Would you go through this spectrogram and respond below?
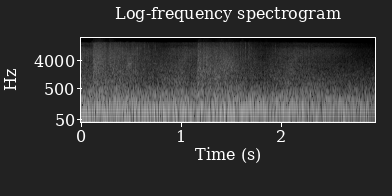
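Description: A thrown fire attack erupts in Elden Ring combat, a sustained, loud, low rumbling roar that fills the whole stretch with no distinct separate blasts.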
